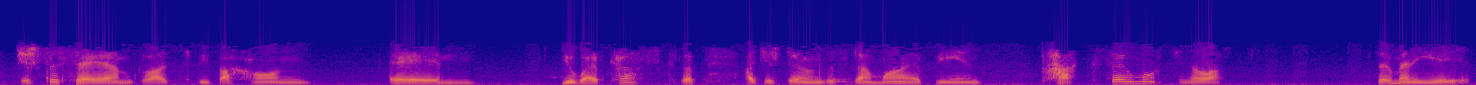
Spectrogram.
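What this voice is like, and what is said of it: British accent. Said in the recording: “you have the accent”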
